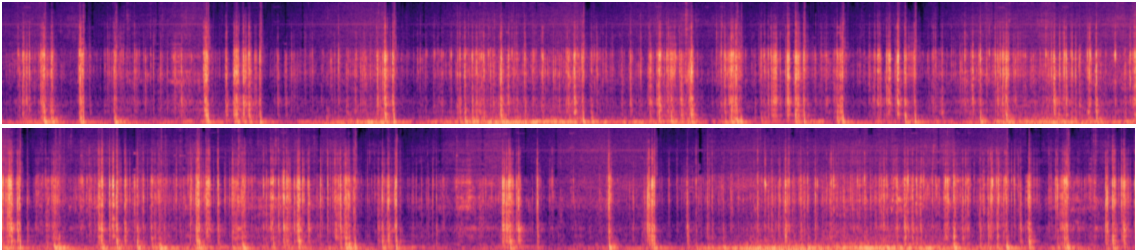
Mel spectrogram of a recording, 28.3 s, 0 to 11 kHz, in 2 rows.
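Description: Wind buffeting the microphone and water rushing and splashing along the hulls of a NACRA 5.0 catamaran under sail, with frequent sharp knocks throughout.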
